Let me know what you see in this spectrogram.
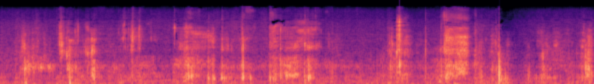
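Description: A person eating, chewing and biting mouthfuls of rice and braised chicken: a quick, uneven run of short mouth clicks and smacks, with a brief lull about five seconds in.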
